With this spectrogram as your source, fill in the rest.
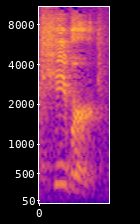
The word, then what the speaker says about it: Hebert: Hebert. It's like Hebert.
